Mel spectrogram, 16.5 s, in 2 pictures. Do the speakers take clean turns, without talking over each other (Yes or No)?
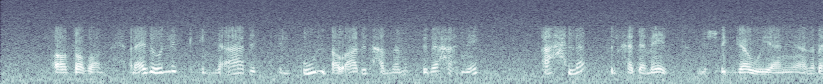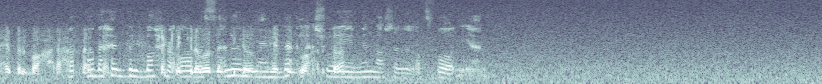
No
